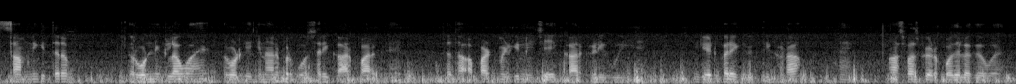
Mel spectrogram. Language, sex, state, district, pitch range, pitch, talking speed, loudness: Hindi, male, Bihar, Darbhanga, 105-125 Hz, 110 Hz, 240 wpm, -21 LUFS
